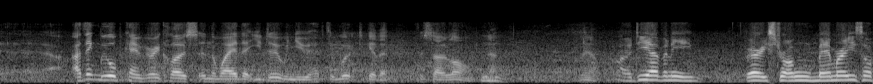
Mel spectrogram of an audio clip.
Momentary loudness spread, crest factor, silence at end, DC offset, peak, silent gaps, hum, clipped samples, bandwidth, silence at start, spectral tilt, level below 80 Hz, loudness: 18 LU; 18 dB; 0 s; under 0.1%; -4 dBFS; none; none; under 0.1%; 7.6 kHz; 0 s; -5 dB/octave; -66 dBFS; -20 LUFS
